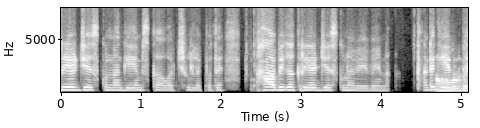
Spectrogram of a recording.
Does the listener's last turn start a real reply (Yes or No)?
Yes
